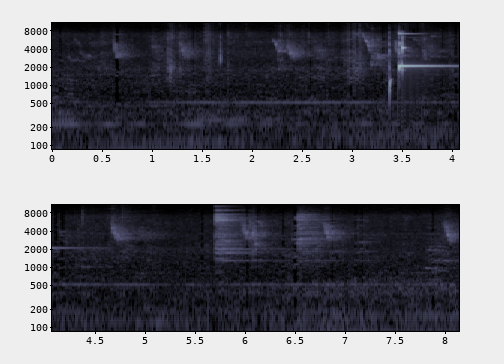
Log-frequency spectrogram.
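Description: A single sharp metallic clang about three and a half seconds in, ringing briefly as it fades. Repeated short bird chirps sound throughout.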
